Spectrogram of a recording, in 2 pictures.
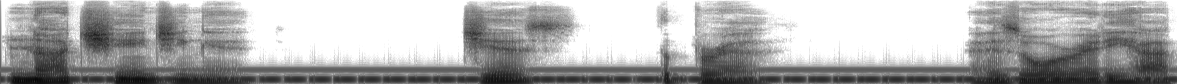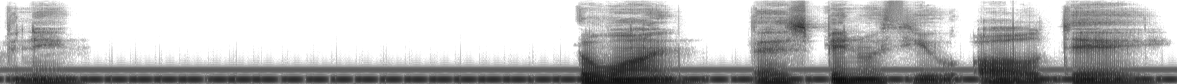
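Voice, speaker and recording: A man leading a guided meditation in a soft, soothing manner, leaving long pauses between short phrases. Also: lowish voice, little pitch movement, gravelly, loud music behind the voice.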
